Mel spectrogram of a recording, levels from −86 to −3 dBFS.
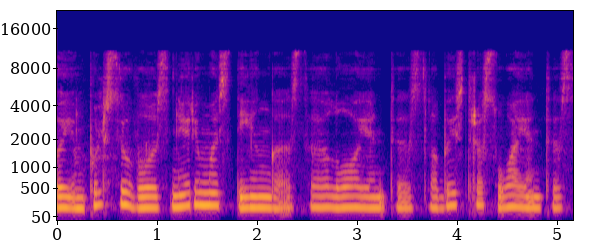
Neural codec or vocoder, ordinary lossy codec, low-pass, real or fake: none; MP3, 64 kbps; 10.8 kHz; real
